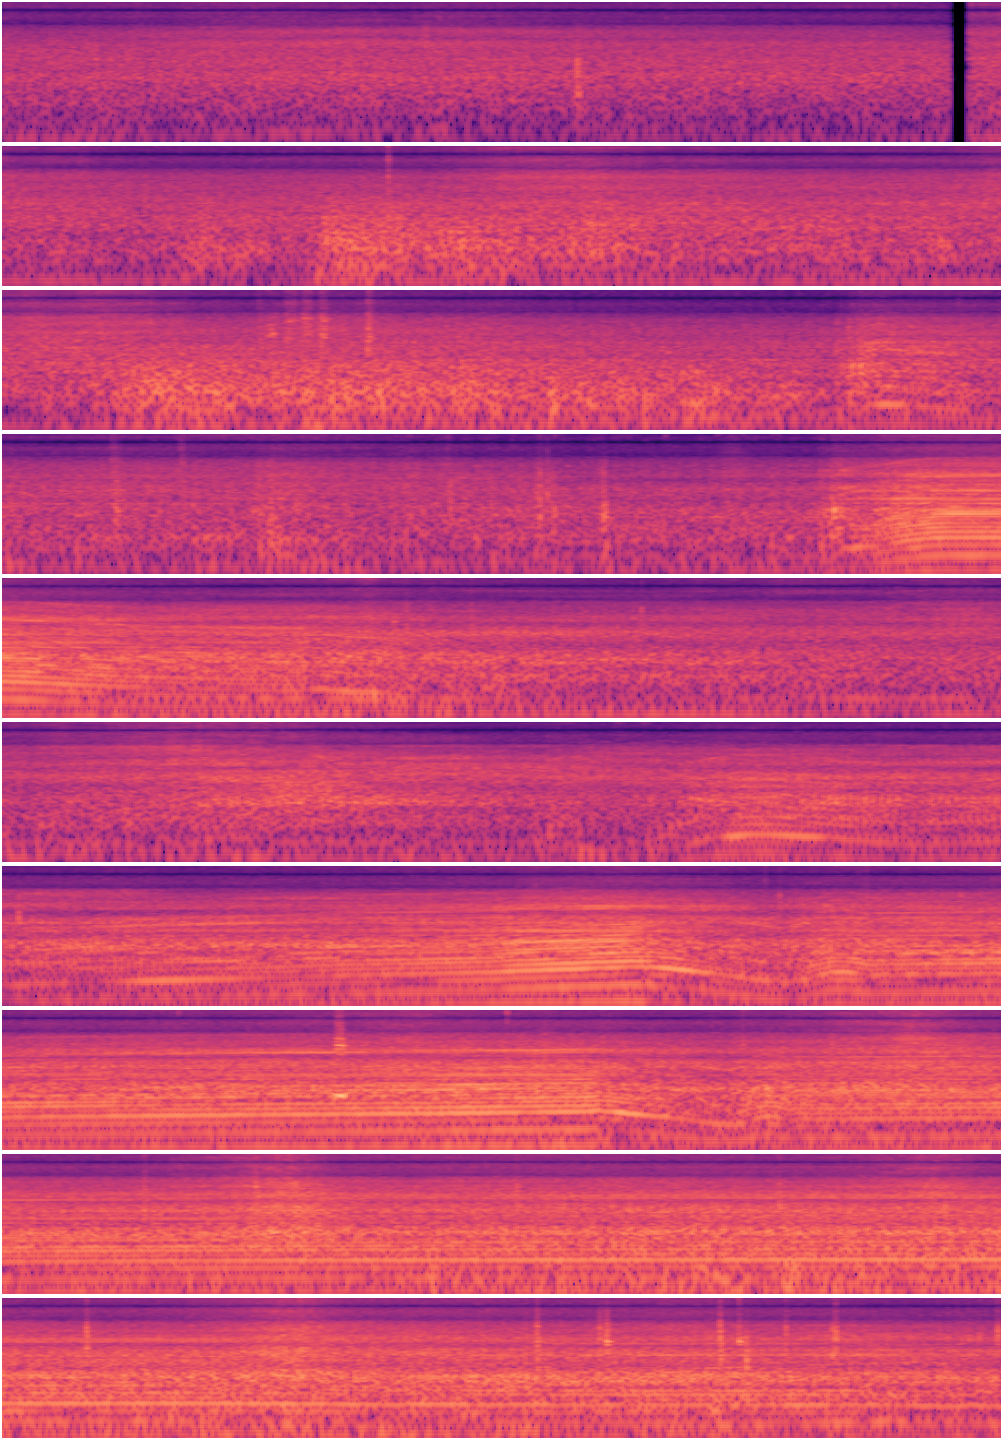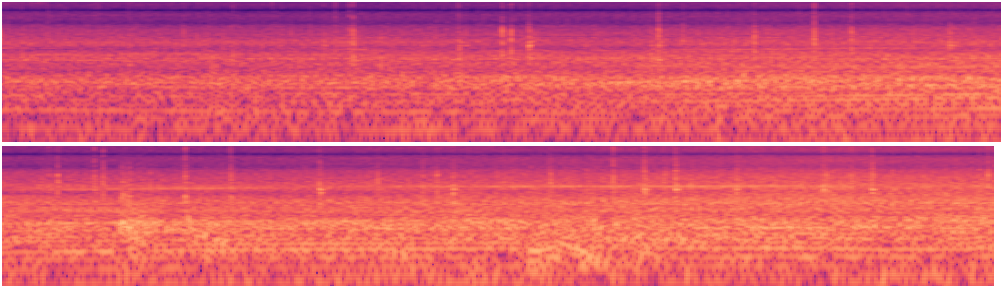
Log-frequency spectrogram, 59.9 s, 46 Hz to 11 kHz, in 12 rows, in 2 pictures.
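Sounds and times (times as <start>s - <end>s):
tyres hissing on wet road: 0.0s - 59.9s
motorcycle engine revving through gears: 10.0s - 18.0s, 18.9s - 27.0s, 28.2s - 59.9s
lorry engine: 40.5s - 59.9s.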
